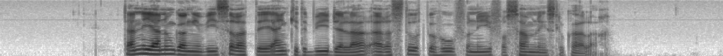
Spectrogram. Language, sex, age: Norwegian, male, 20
